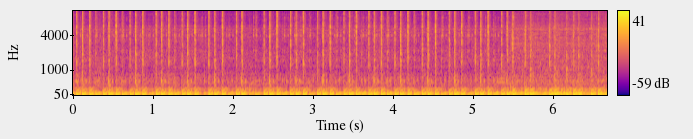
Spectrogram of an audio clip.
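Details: Harley-Davidson Fat Boy Evo 1340 V-twin, running after winter storage, carburetor cleaning and a jump start: deep, loping exhaust pulses about three a second, uneven but steady, with a few throttle blips; healthy.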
